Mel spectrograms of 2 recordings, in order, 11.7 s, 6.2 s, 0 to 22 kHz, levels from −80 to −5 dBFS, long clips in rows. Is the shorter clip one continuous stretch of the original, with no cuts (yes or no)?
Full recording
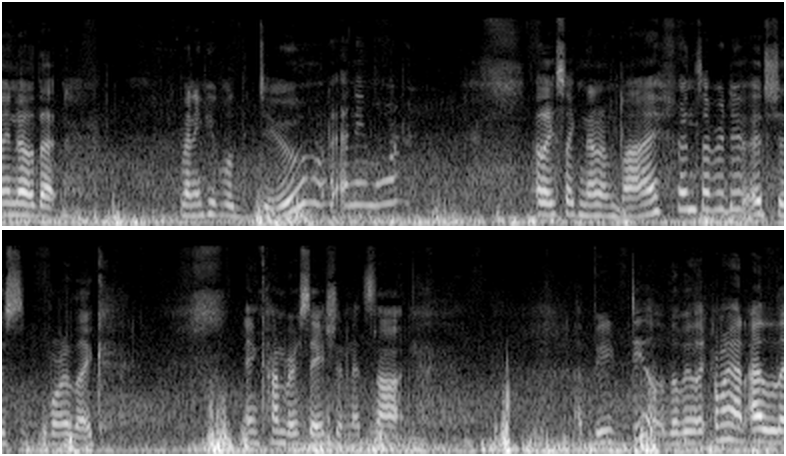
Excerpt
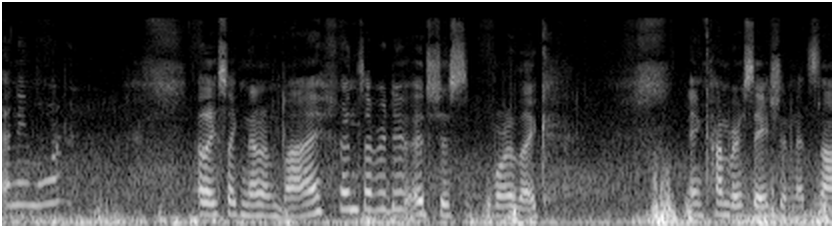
yes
